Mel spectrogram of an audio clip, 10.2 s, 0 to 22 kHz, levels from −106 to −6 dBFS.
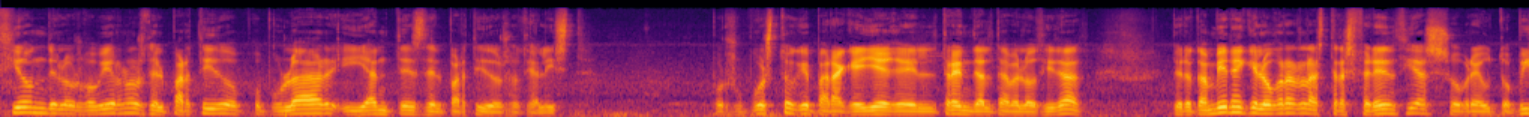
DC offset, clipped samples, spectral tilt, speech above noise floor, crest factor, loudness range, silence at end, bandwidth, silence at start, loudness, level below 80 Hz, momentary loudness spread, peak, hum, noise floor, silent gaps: under 0.1%; under 0.1%; -4 dB/octave; 27 dB; 22 dB; 6 LU; 0 s; 16 kHz; 0 s; -22 LUFS; -56 dBFS; 11 LU; 0 dBFS; none; -50 dBFS; none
